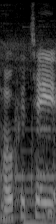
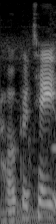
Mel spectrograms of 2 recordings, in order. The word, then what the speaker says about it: Hokotate: I kind of like Hokotate, honestly. I guess it doesn't matter how you pronounce it, but I guess I just kind of prefer Hokotate because it rhymes with freight.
